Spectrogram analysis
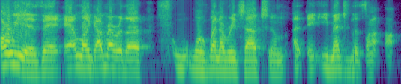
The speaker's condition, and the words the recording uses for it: Stuttering. I'll say, if asked me what my biggest weakness is, it's like, well, you know, probably verbal communication on account of my stutter, but,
